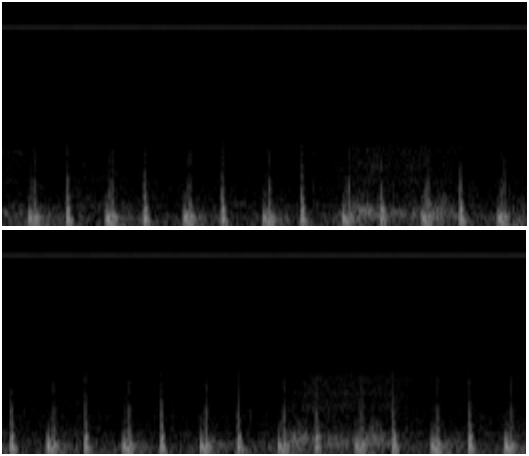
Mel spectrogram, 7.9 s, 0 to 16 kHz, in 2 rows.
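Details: Recording of one's own heartbeat with the fan off, made shortly after the heart began feeling unusually thumpy: loud steady thumps at about 100 bpm, soft whooshing between some beats, background hum; valve sounds reportedly audible.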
